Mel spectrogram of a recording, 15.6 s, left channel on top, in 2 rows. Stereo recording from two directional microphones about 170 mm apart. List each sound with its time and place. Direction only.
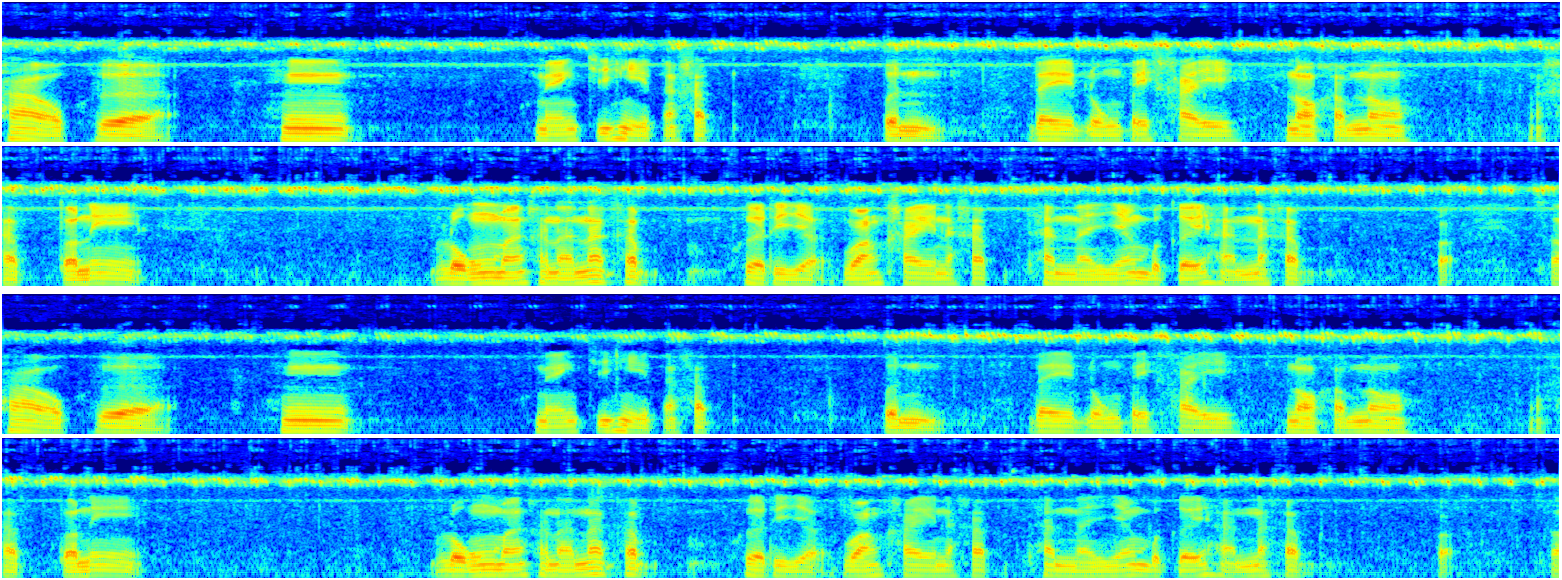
0.0 s speech: 5° right (ahead or behind)
4.4 s insect: 5° right (ahead or behind)
5.1 s cricket: 10° right (ahead or behind)
8.0 s cricket: 5° right (ahead or behind)
10.0 s cricket: 5° right (ahead or behind)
